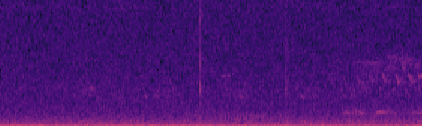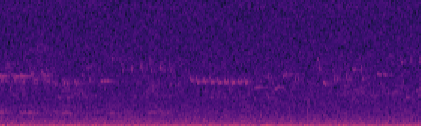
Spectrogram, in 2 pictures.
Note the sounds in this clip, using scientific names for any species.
Vireo olivaceus, Corvus brachyrhynchos, Setophaga virens, Setophaga coronata, Troglodytes hiemalis, Turdus migratorius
